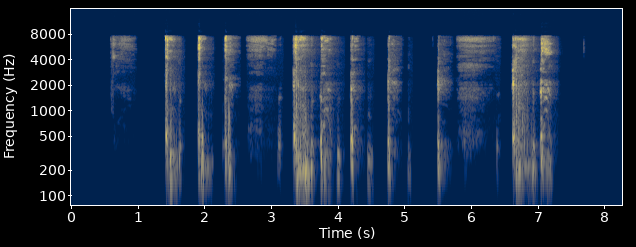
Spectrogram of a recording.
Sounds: Cough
